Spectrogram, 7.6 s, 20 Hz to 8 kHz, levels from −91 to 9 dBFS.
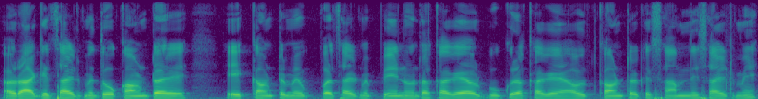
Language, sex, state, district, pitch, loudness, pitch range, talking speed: Hindi, male, Punjab, Pathankot, 105 Hz, -19 LUFS, 105-110 Hz, 215 wpm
